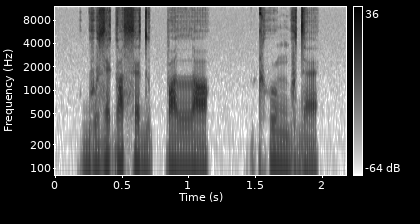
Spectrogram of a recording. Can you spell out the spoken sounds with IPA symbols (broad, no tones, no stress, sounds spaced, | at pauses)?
ɡ u z ɛ ɡ ɑ s ə d u pː ɑ lː ɑ | ʈʰ u ŋ ɡ u d æ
